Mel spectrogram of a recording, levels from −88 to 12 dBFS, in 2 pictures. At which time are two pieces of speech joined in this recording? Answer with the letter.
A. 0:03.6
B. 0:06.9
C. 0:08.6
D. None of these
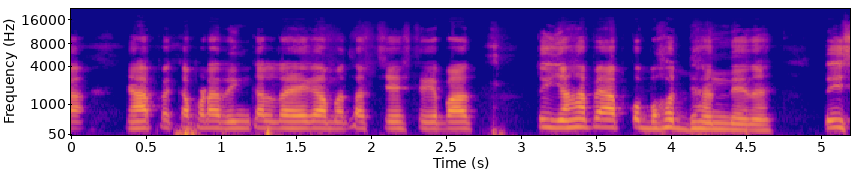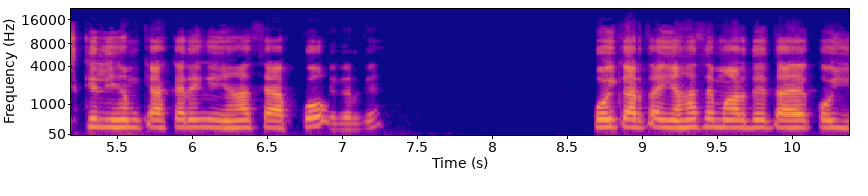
B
